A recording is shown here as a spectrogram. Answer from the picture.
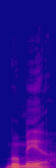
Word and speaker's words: Mumia: It says free Mumia.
